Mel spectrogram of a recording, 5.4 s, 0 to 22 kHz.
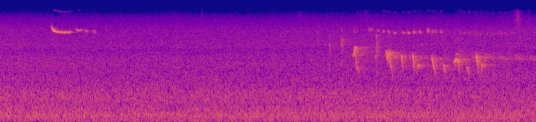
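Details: A variegated fairywren in Lane Cove National Park, Sydney, Australia, on 16 November 2014 gives a thin, high whistle, then a fast run of sharp, high trilled chips, against steady background hiss.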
